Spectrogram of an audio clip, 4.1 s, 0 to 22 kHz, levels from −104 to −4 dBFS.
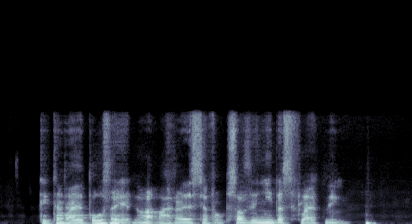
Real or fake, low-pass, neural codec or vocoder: fake; 10.8 kHz; codec, 32 kHz, 1.9 kbps, SNAC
